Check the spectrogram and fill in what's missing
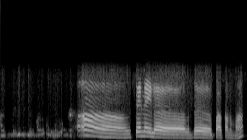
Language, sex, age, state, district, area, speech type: Tamil, female, 60+, Tamil Nadu, Tenkasi, urban, conversation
